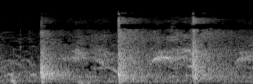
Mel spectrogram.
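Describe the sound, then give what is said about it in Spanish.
Three sharp gunshots ring out at roughly even intervals, each a loud crack with a short echo, over a steady rumbling background of a moving passenger train, fired during a confrontation between two men aboard. “Se inicia la confrontación entre los dos hombres y después se escuchan los disparos.”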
